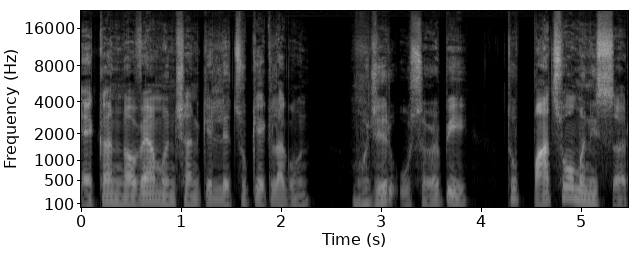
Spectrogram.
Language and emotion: Goan Konkani, sad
